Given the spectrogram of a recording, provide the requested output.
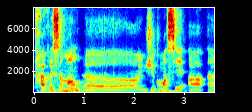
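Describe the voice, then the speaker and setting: Speaking very slowly, a man uses ordinary pitch variation. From Italy. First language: Italian (speaking French). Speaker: language coach. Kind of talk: interview. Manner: halting, many hesitations.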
